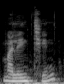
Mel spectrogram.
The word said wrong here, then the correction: Malintzin: ¿no? – Malintzin. – Malintzin, pronunciado.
